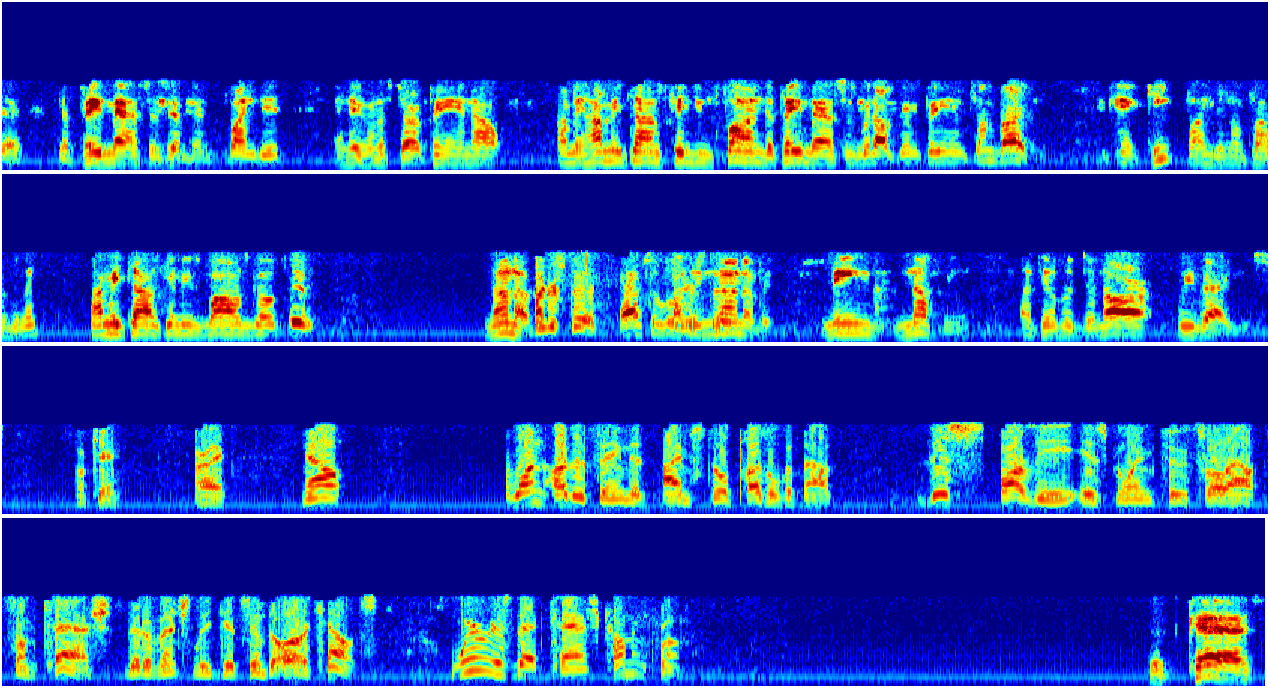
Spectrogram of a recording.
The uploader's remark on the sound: TNTSuperfantastic Conference Call - Wednesday, June 16, 2021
